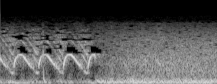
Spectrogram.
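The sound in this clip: A police car siren signals a car to pull over: three quick rising-and-falling wails in the first second, then the siren cuts off, leaving a low road and engine rumble.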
